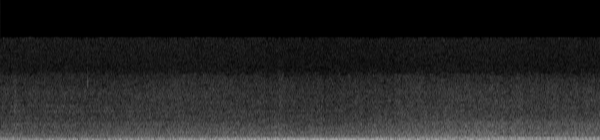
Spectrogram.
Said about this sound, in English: If you guys can hear the truck working, but it's kind of fun to drive a truck this big.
